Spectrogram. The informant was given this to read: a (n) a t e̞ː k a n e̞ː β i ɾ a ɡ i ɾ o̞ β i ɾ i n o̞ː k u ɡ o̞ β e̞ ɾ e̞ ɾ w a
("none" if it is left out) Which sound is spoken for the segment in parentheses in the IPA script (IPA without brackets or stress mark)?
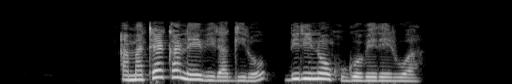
m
